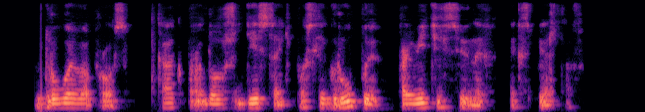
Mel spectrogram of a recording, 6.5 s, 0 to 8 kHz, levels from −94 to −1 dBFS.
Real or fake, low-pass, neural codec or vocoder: fake; 7.2 kHz; codec, 44.1 kHz, 7.8 kbps, DAC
